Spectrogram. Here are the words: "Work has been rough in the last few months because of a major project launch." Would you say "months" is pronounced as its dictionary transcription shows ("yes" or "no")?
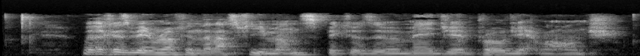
yes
